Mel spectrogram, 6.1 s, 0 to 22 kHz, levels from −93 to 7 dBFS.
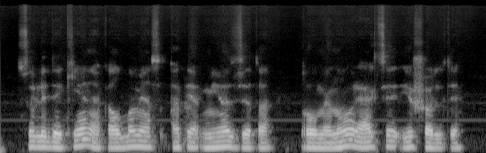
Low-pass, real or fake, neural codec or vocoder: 19.8 kHz; fake; autoencoder, 48 kHz, 128 numbers a frame, DAC-VAE, trained on Japanese speech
